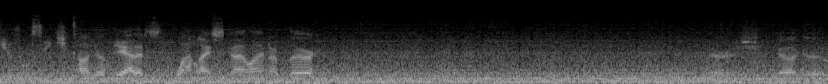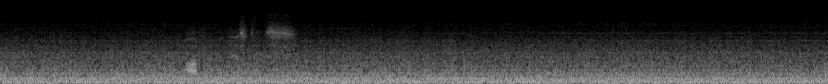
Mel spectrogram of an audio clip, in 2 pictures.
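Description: A light aircraft engine drones steadily in the cabin.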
